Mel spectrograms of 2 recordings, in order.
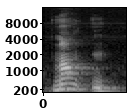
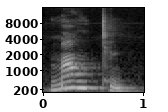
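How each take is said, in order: First: The T is not clearly pronounced in the word. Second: The T is clearly pronounced in the word. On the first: "But in American English, it's normally" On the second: "We could say"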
